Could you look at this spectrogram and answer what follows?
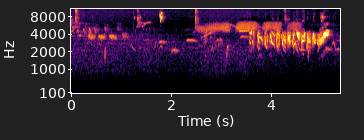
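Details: Skylark singing: scattered high thin notes and a faint hiss give way to a rapid, rich outpouring of fluttering, chattering trills in the final two seconds.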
